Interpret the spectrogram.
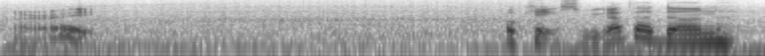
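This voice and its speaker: A man streaming a farming game, thinking aloud in a relaxed, rambling way as he plays. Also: on the high side, slow pace, vocal fry, highs cut off, slight background noise. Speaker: gaming streamer. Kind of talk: casual gameplay commentary.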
